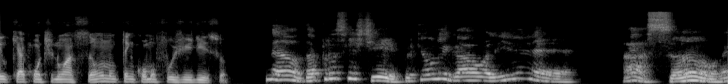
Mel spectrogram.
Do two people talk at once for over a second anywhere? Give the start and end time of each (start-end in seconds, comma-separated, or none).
none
